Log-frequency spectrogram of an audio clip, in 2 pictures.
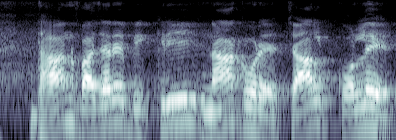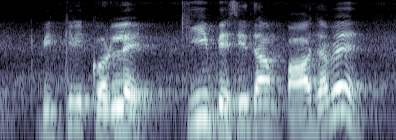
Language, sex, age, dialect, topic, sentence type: Bengali, male, 18-24, Jharkhandi, agriculture, question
